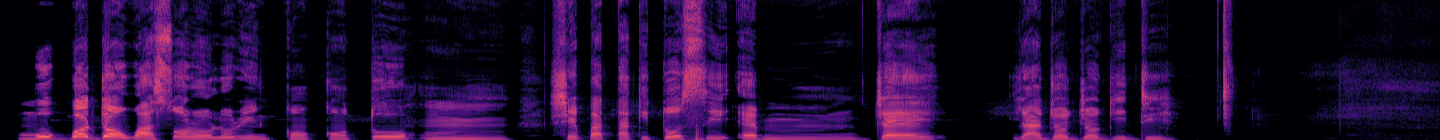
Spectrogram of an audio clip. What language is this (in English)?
Yoruba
